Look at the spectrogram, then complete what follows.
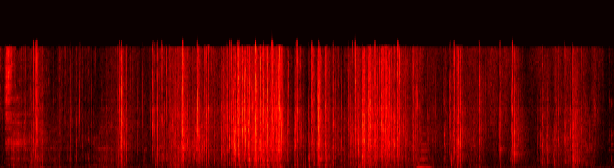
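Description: The plastic bag of Utz Baked Cheddar Cheese Balls crinkles as it is handled, in irregular crackling bursts that are heaviest in the middle. There is one brief vocal sound about four seconds in.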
